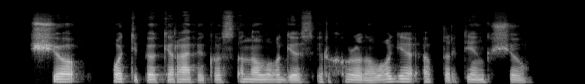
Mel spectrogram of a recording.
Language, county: Lithuanian, Vilnius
